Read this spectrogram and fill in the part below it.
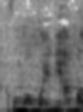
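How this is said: The phrase ends with a continuing, unfinished tune. More is coming after this. "Nanti kalau ada koma"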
